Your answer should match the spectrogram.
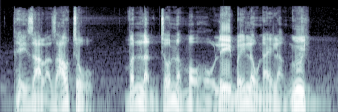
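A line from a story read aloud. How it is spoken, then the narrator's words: Loud voice. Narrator (Vietnamese): ông đội trưởng ông lớn tiếng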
